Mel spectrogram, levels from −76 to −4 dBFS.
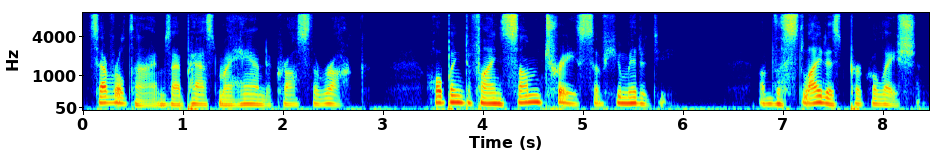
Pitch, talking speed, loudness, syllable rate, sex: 125 Hz, 135 wpm, -23 LUFS, 4.9 syllables/s, male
